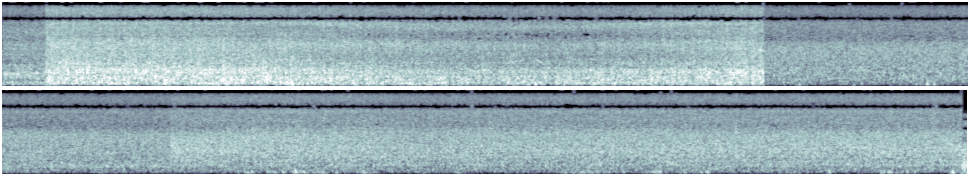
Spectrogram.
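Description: Waterfall: a steady, dense rush of water pouring down over rock. The level jumps abruptly three times, louder a little under a second in, quieter about eleven seconds in, and a little louder again about seventeen seconds in.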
